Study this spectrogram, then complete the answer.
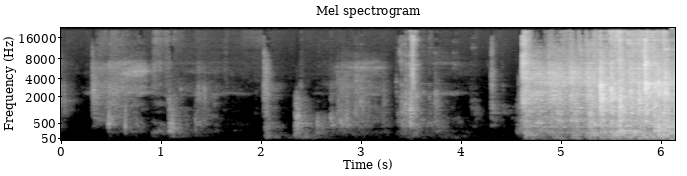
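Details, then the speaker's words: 1986 VW T25, 1.6 JX turbo diesel, stored since 2017: first start after priming the pump via the inlet banjo, outlet and injector lines. Scattered clicks, then it catches into a loud, uneven clatter, running lumpy. "Lumpy, but running. She's running. Woohoo! It ain't that quiet, is it?"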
